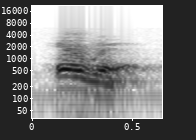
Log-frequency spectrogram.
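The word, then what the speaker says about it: ערב: translations but there is a particular hebrew word eret we would spell it out e-r-e-v that's close enough which means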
